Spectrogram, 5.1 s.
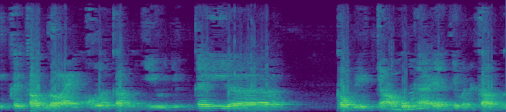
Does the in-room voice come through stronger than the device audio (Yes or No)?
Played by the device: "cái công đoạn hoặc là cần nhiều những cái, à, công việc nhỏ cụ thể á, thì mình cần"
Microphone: No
